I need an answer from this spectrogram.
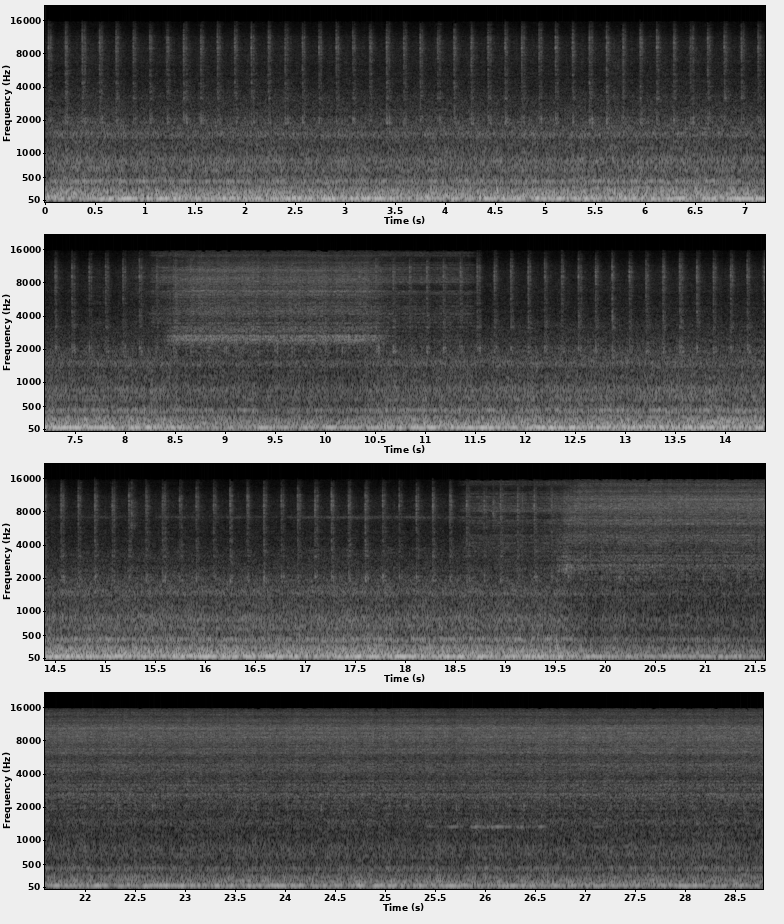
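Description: Steady low hum and rumble inside a train's driver's cab while the train is moving. A short hiss with a high whistling tone comes about nine seconds in, and a broader hiss starts about two thirds of the way through and carries on.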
